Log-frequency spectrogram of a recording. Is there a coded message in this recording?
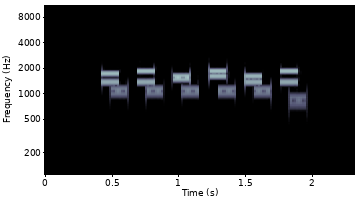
Yes: multi-frequency trunk signalling (R2, with the far end's replies) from 0.4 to 2.0 s, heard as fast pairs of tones, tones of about 130 ms. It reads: 473927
